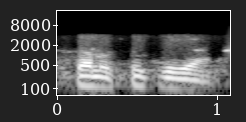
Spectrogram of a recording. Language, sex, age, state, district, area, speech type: Kashmiri, male, 60+, Jammu and Kashmir, Baramulla, rural, conversation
